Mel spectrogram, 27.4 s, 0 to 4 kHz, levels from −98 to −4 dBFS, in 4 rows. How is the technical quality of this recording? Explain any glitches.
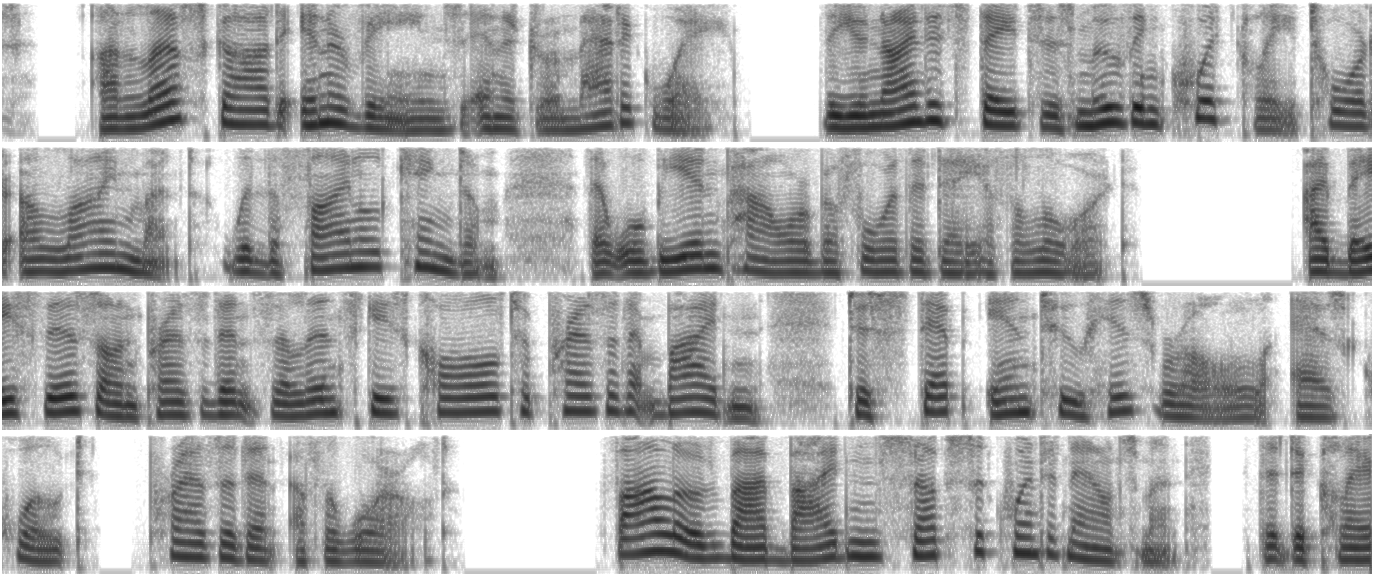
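The technical quality of this recording is sound, with no glitches to explain.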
